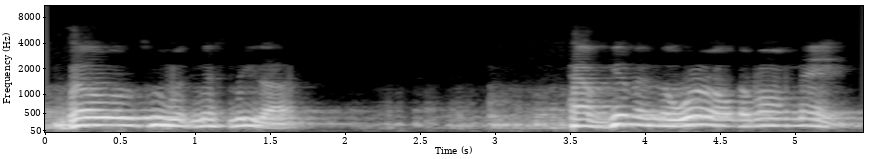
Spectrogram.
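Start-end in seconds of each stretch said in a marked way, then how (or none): none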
